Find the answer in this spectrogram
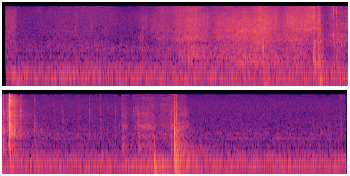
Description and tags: taking off headphones and setting them down
object, headphones, putting, item, workspace, down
